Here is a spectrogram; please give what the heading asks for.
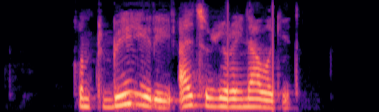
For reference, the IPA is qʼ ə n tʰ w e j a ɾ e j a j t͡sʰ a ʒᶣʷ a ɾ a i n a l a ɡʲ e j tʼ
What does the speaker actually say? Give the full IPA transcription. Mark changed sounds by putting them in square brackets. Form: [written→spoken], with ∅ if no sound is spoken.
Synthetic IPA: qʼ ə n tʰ [w→b] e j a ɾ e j a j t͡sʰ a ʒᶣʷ a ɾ a i n a l a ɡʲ e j tʼ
